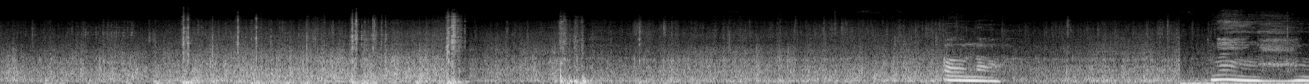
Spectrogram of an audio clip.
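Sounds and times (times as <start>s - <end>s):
low rumble: 0.0s - 13.0s
rain drumming on car roof: 0.0s - 13.0s.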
